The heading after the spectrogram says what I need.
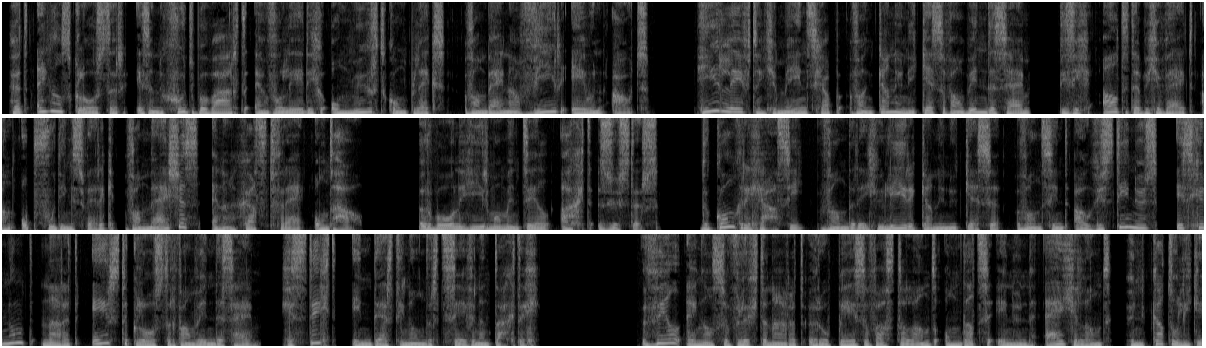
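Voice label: Flemish, female, narration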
